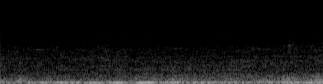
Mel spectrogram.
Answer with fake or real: fake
